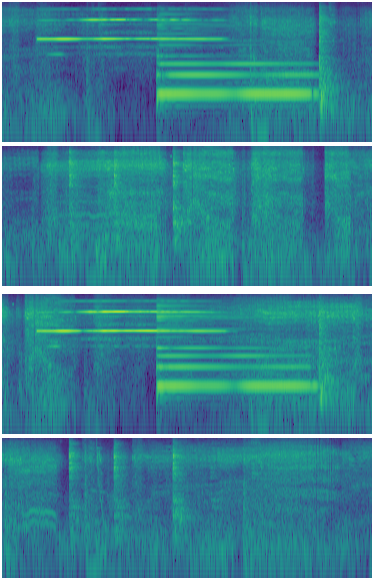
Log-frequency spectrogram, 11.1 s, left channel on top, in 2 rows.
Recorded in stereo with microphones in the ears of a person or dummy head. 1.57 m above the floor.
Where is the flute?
30° right (ahead or behind), 0.6 m.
